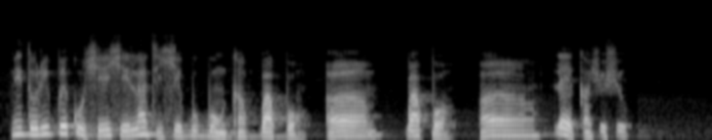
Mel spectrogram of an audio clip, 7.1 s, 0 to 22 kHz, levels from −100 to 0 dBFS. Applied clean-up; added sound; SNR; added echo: none; none; none; none.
